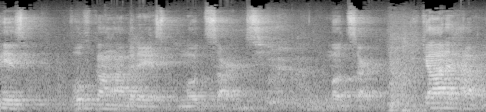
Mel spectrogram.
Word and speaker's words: Mozart: things came from mozar everybody say with me Mozart moart not moart no it's it's Mozart okay I know it's a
